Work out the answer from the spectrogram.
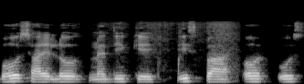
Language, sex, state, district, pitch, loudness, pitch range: Hindi, male, Bihar, Lakhisarai, 130 Hz, -18 LUFS, 125-130 Hz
